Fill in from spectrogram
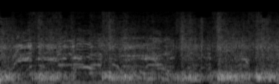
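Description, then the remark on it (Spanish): Several sharp gunshots of live fire crack out at irregular intervals over a loud, chaotic crowd at protests against the military coup in Myanmar, with voices shouting and clamoring throughout. “Disparos, fuego real.”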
